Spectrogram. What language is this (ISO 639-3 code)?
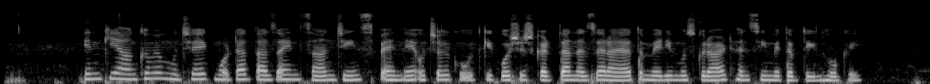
urd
